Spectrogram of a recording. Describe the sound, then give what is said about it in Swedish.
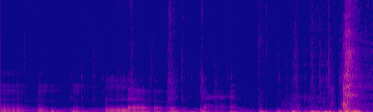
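Irregular clicks of typing on an American-layout computer keyboard while searching online, mixed in with voices and a tonal, humming background, ending in a louder burst of keystrokes. “nu googlar jag och … här fram om det heter Skriv eh, Torrent Downloader. fan, jag har amerikanskt tangentbord.”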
